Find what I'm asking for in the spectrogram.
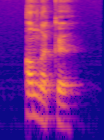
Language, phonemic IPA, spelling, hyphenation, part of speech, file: Dutch, /ˈɑ.nə.kə/, Anneke, An‧ne‧ke, proper noun, Nl-Anneke.ogg
- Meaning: a diminutive of the female given name Anne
